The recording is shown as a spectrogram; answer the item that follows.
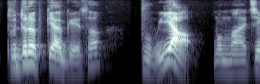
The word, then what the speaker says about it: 不要: 不要 원래는 要 사성이고 不도 사성이라 不要 라고 발음해야 정상이지만 不要 하면은 발음도 힘들고 또 상대방에게 오해를 미칠 수도 있죠.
